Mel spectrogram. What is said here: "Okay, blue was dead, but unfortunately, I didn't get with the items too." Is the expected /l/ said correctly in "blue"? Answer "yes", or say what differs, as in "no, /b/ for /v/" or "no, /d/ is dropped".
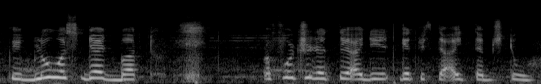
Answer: yes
